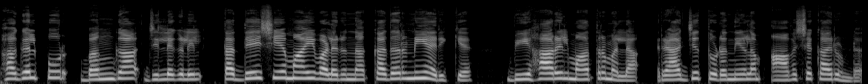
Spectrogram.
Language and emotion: Malayalam, neutral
